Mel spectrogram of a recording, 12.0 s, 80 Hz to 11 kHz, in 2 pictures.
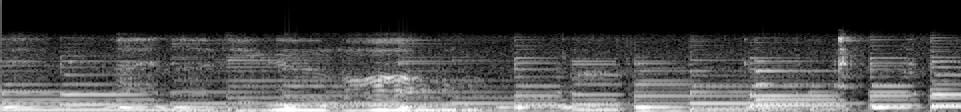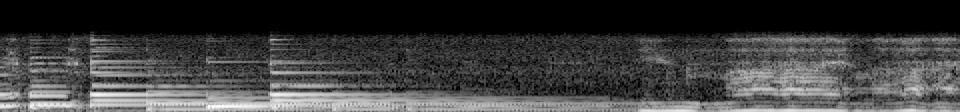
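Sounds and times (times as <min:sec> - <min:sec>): acoustic guitar chord ringing: 0:00.0 - 0:12.0
man singing in a low voice: 0:00.2 - 0:03.3, 0:10.0 - 0:12.0.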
